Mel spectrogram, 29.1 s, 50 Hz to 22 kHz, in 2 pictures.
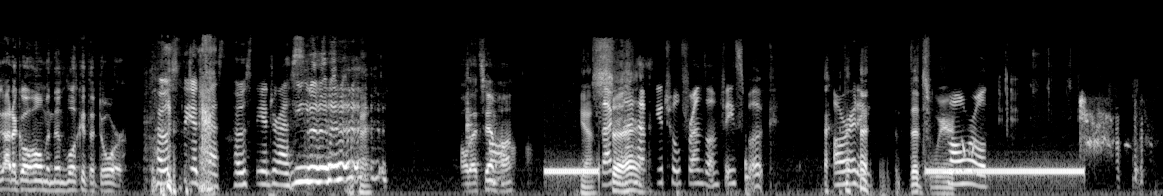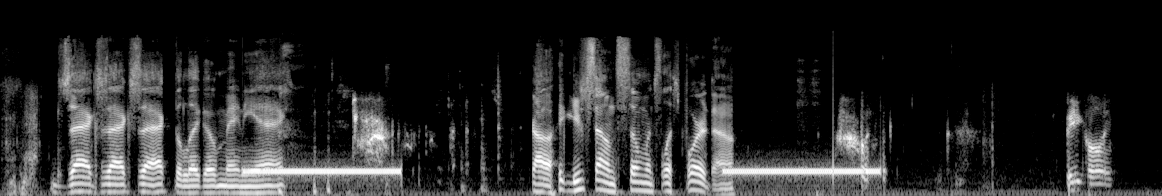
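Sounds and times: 
speech: 0.0 - 4.9, 5.8 - 6.6, 7.2 - 12.9, 15.2 - 18.3, 21.2 - 23.9, 27.9 - 28.5
telephone line tones during a call: 6.8 - 7.7, 11.6 - 13.6, 18.1 - 19.6, 23.7 - 25.6.

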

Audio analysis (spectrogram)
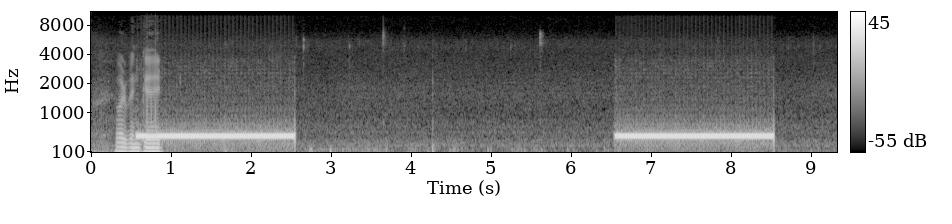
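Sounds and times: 
speech: 0.3 - 1.0
steady telephone ringback tone: 0.6 - 2.6, 6.6 - 8.6.

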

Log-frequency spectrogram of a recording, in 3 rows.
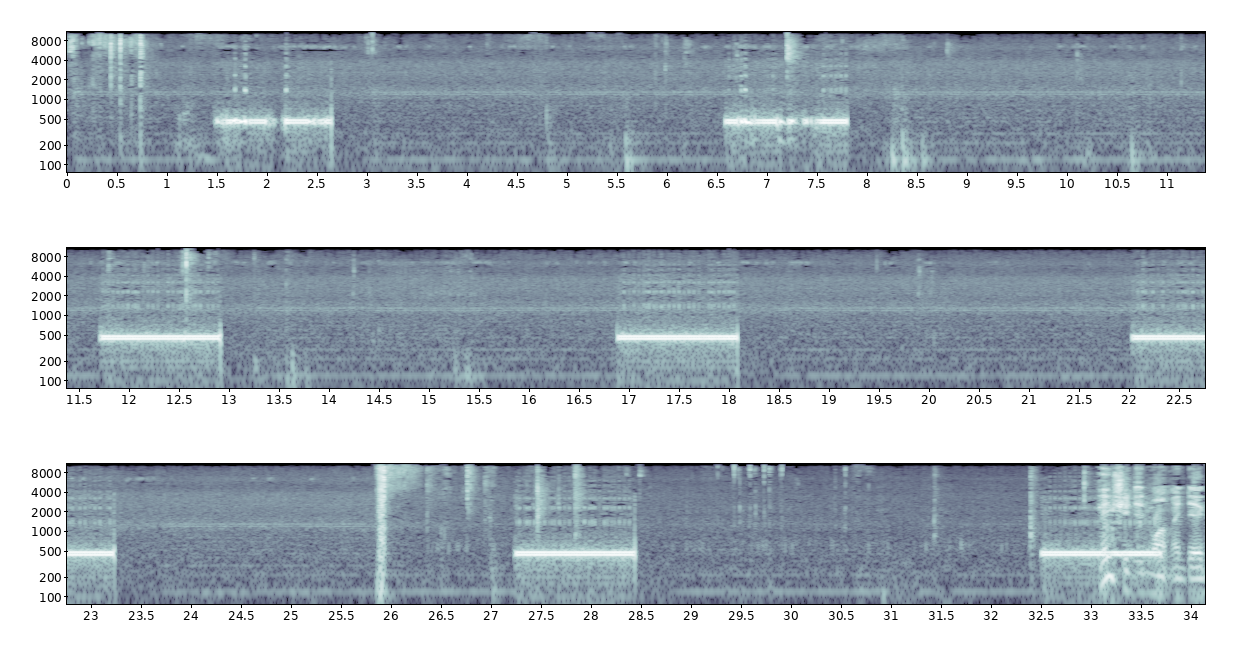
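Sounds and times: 
faint hum: 0.0 - 34.1
telephone ringback tone through a hotel phone system: 1.5 - 2.7, 6.6 - 7.8, 11.7 - 13.0, 16.9 - 18.1, 22.0 - 23.3, 27.2 - 28.5, 32.5 - 33.8
speech: 33.3 - 34.1.

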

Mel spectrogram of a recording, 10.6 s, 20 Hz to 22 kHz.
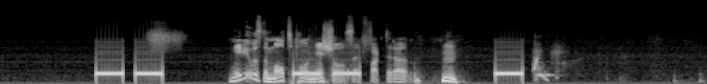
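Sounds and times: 
telephone steady electronic ringing tone: 1.4 - 2.4, 4.4 - 5.4, 7.4 - 7.8
speech: 3.4 - 6.9, 8.0 - 8.6.

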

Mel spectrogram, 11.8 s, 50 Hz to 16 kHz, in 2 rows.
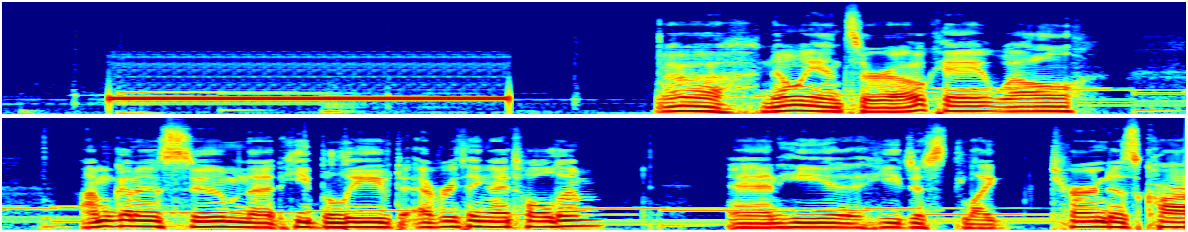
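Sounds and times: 
telephone dial tone after cell phone call hung up: 0.4 - 2.6
speech: 3.3 - 5.5, 6.3 - 11.8.

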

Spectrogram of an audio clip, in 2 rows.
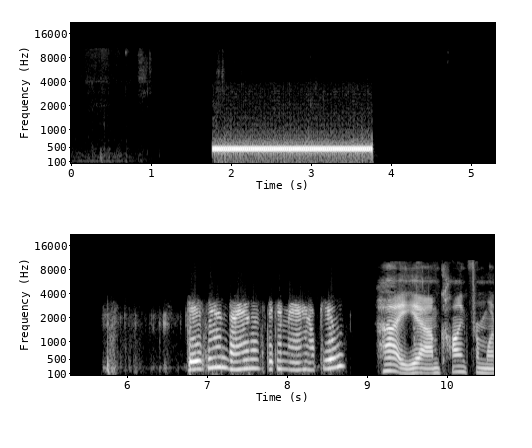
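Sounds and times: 
telephone dial tone: 1.8 - 3.8
speech: 6.8 - 10.5.

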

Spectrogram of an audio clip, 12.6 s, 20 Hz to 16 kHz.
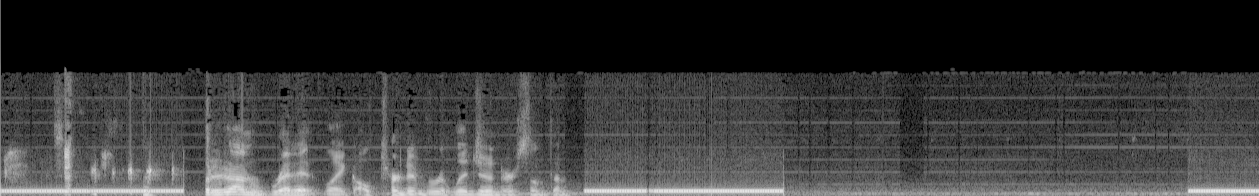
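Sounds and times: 
telephone ringing with a steady electronic tone: 0.0 - 2.0, 5.8 - 12.5
speech: 0.6 - 5.8.

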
